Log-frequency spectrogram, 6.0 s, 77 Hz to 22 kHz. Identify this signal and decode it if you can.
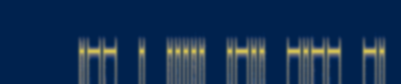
Morse code, heard as a keyed tone, about 19 wpm, spaced as for 14 wpm, 700 Hz. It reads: WE5LYN
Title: 193 Lesson 31g - Letter v - Call Signs 20wpm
